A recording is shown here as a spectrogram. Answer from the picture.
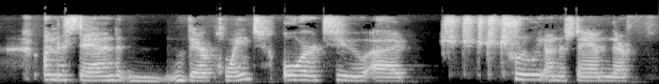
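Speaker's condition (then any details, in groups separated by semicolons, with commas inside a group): Stuttering; stuttering since around age 3, lifelong; avoided talking to avoid stuttering, avoided saying own name around 24-25, later took up public speaking; prolonged sounds, blocks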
